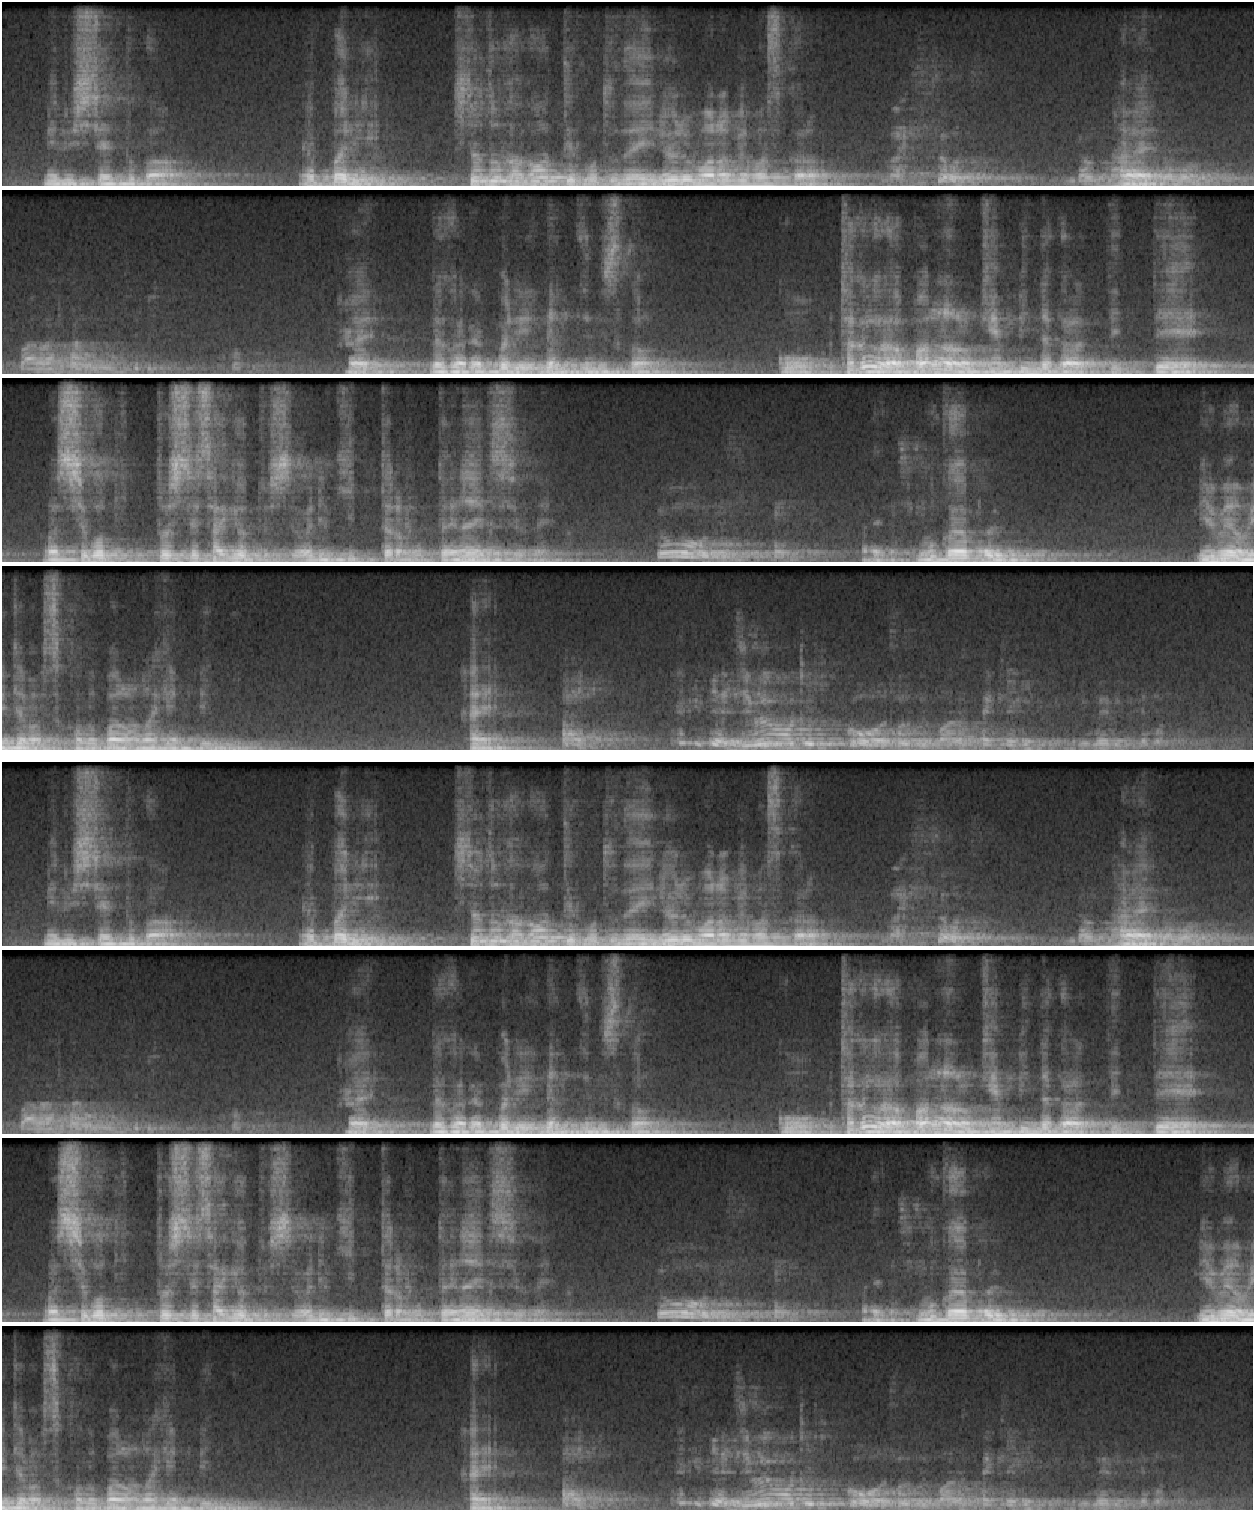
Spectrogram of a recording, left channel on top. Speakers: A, on the left (about 15°); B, on the right (about 50°).
A: 見る視点とか、やっぱり人と関わっていくことでいろいろ学べますから、
B: まあそうですね。いろんな人のバナナを見てる。
A: はい。
B: <laughs>
A: はい。
B: そうです。
A: だからやっぱり、なんていうんですか、こう、たかがバナナの検品だからって言って、まあ、仕事として作業として割り切ったらもったいないですよね。
B: そうですね。
A: はい。
B: 確かに。
A: 僕はやっぱり夢を見てます、このバナナ検品に。はい。
B: はい。いや、自分も結構、そうですね、バナナ検品は夢見てますね。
